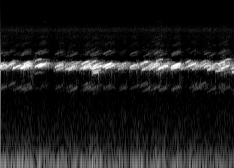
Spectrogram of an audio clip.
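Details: Loud night chorus of spring peepers around vernal pools in Maine in spring. Many high, piercing upslurred peeps overlap into a continuous ringing wall of sound, pulsing slightly in loudness.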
